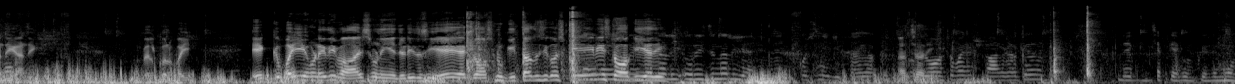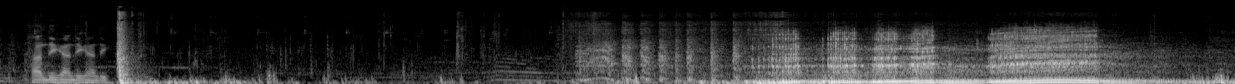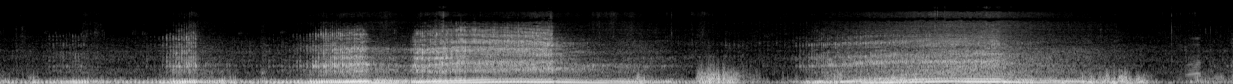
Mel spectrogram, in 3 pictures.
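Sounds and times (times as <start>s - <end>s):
diesel engine revving: 18.1s - 36.4s
car driving on loose dirt: 18.1s - 37.0s.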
